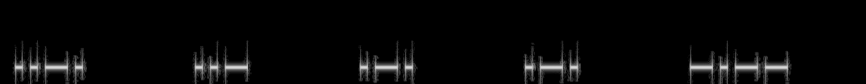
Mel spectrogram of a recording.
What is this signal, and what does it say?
Morse code, heard as a keyed tone, about 16 wpm, spaced as for 6 wpm, 800 Hz. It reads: FURRY
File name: cwmp3 / W1 SOUND WORDS 16 wpm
